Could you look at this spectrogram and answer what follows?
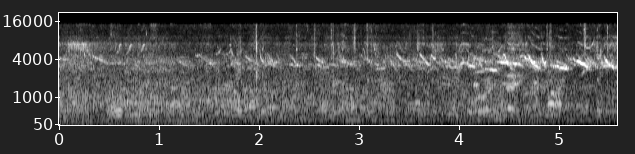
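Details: Towa towa, or chestnut-bellied seed finch, in a singing contest at Lusignan, Guyana: rapid series of sharp, high slurred notes, several per second, with crowd chatter and voices underneath.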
